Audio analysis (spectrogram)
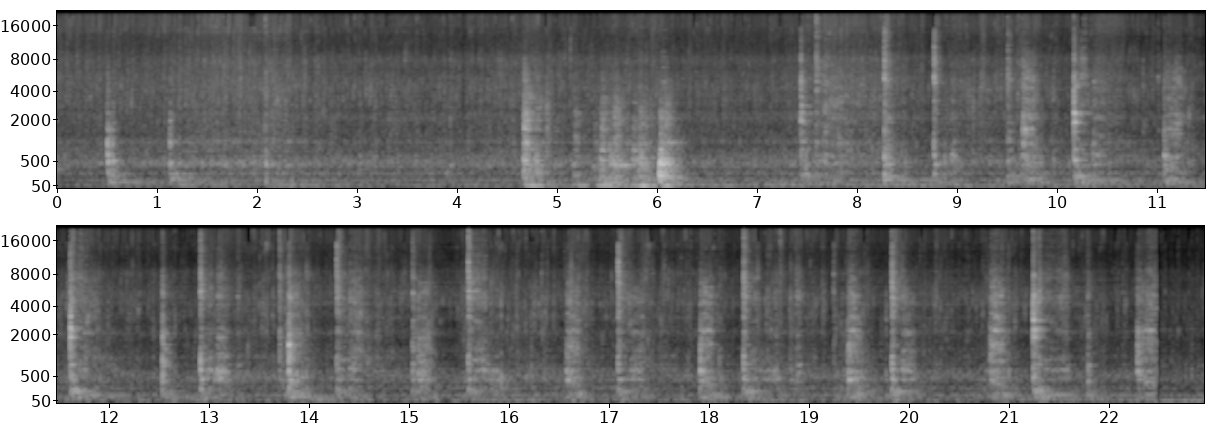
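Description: Eggs frying and being stirred in a pan while making Kerala-style egg gravy, with a constant soft sizzle and regular scraping stirs close by, no talking.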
